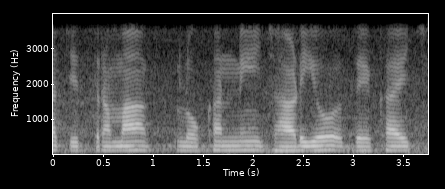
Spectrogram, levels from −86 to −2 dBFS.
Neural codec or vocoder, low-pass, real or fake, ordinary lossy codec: none; 3.6 kHz; real; none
